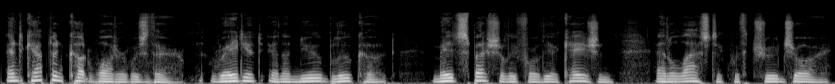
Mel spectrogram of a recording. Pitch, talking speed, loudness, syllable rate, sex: 130 Hz, 150 wpm, -18 LUFS, 4.5 syllables/s, male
